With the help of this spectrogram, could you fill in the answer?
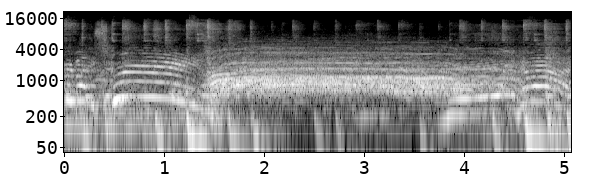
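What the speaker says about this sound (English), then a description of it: "Everybody scream." A crowd at a performance during Disneyland After Dark 90's Nite screams and cheers loudly, with high whoops and yells swelling into a sustained roar, close and energetic.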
